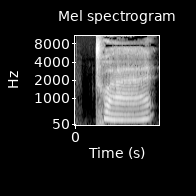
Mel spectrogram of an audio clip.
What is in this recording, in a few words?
"chuai3", pinyin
